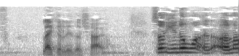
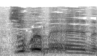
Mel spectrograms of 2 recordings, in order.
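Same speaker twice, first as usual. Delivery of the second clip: loud cry of Superman; playful hero yell; shout; 7 semitones higher, 15 dB louder, slower than usual. Retold or imitated. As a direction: call it out like a kid playing hero. Child shouting in story.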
